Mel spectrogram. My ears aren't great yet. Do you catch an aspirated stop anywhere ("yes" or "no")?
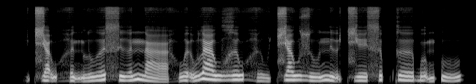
no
